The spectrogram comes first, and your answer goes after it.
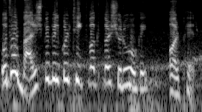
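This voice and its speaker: A woman's voice: on the high side, lively intonation, a little fast, a little hiss or hum. A woman reading scripted narration for a moral family story.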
